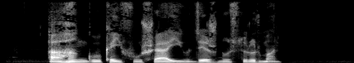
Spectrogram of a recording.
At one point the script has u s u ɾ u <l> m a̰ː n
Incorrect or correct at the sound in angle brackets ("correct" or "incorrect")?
incorrect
